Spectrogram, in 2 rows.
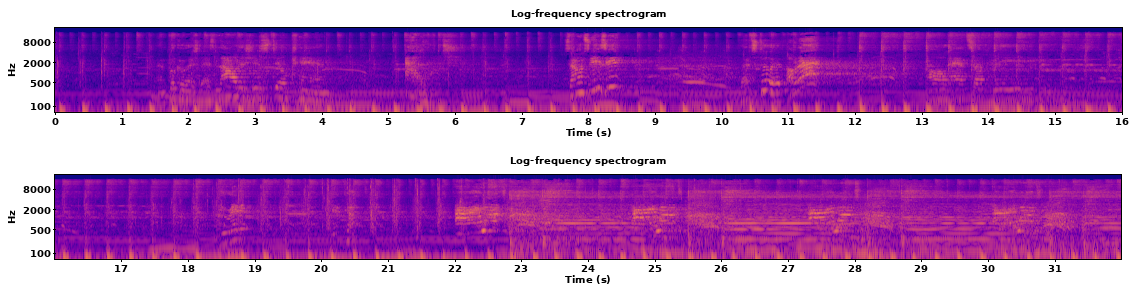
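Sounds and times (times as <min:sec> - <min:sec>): live metal band playing: 0:00.0 - 0:32.0
steady drumbeat: 0:00.0 - 0:32.0
guitars: 0:11.8 - 0:32.0.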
